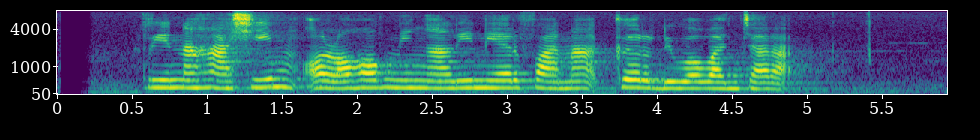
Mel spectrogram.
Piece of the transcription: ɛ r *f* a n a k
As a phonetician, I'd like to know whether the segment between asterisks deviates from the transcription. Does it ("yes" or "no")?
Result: no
